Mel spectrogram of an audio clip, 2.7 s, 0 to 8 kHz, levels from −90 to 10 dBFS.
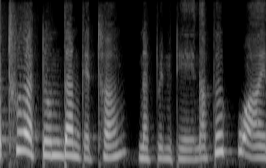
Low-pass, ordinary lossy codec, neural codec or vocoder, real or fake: none; none; codec, 16 kHz, 0.5 kbps, X-Codec, HuBERT features, trained on general audio; fake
